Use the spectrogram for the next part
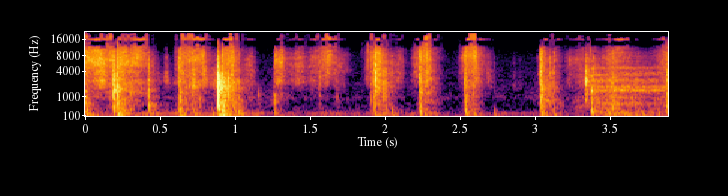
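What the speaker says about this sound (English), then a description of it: "let's pull a couple of cards" Mystical Shaman Oracle cards are shuffled in quick, crisp riffling bursts separated by short pauses, close and fairly quiet.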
